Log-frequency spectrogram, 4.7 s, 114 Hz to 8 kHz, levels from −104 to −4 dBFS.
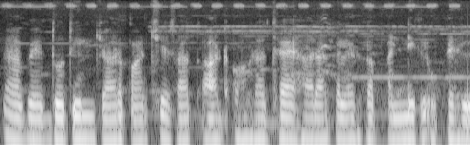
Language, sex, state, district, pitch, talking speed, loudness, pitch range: Hindi, male, Haryana, Rohtak, 125 Hz, 215 wpm, -19 LUFS, 125-130 Hz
